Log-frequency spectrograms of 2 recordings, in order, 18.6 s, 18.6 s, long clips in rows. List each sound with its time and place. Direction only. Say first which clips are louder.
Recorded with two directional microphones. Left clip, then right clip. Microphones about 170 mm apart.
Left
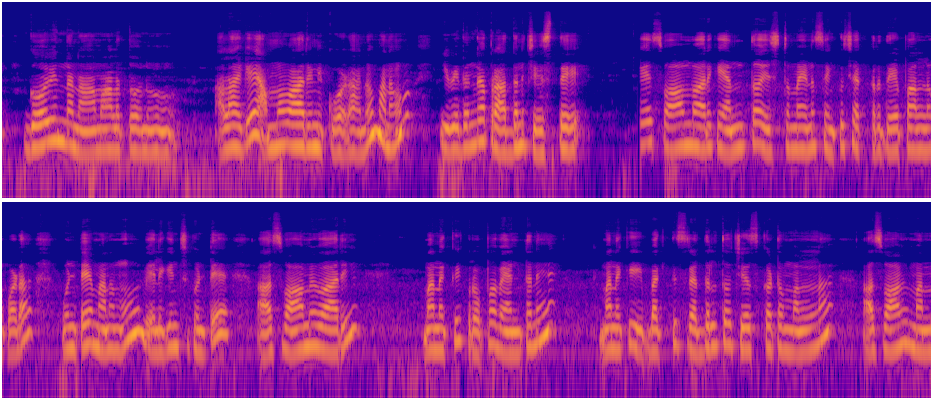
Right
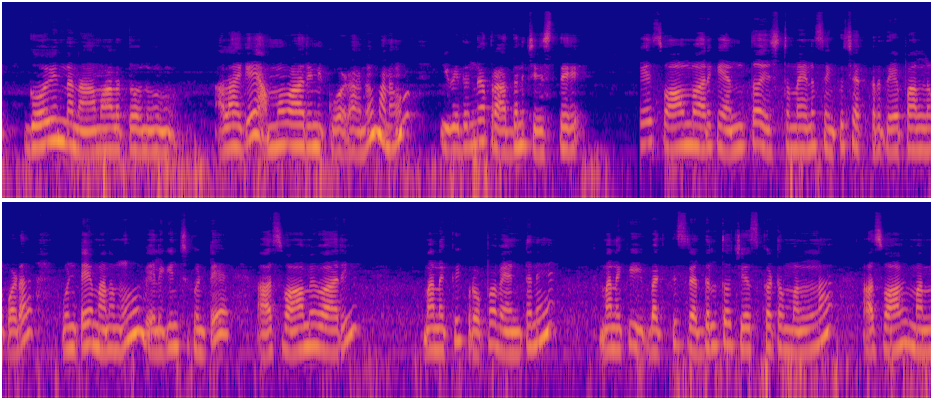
0.3 s speech: left 3 dB; 20° left (ahead or behind)
4.4 s a woman's voice: left 6 dB; 35° left (ahead or behind); by 18.5 s 20° left (ahead or behind)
